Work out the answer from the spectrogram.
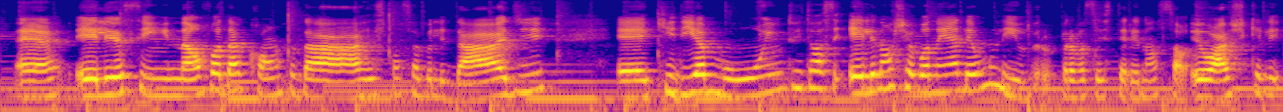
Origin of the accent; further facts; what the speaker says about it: Minas Gerais, Brazil; now in Canada; eu sou de Minas, mas tô em terras canadenses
